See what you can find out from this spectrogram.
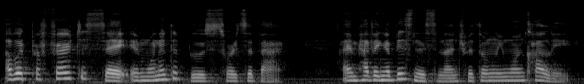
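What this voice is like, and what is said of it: Slight French accent. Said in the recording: “The stranger had a slight French accent.”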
